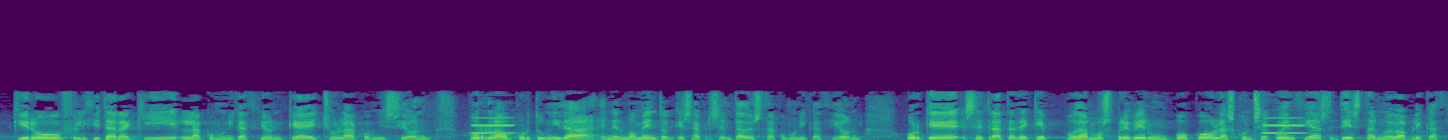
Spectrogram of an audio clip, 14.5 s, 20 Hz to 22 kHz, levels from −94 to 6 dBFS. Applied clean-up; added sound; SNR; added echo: none; Wind instrument, woodwind instrument; 3 dB; none.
